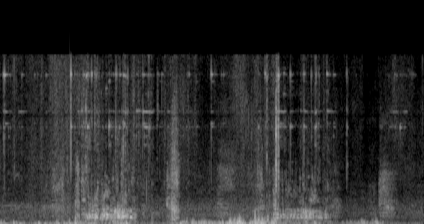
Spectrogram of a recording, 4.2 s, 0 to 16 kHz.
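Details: Five-year-old female pit bull playing tug of war with its owner on July 8, a playful rather than aggressive display; harsh, noisy growls come in two rough bursts, joined by low scuffling and thumping from the struggle.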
